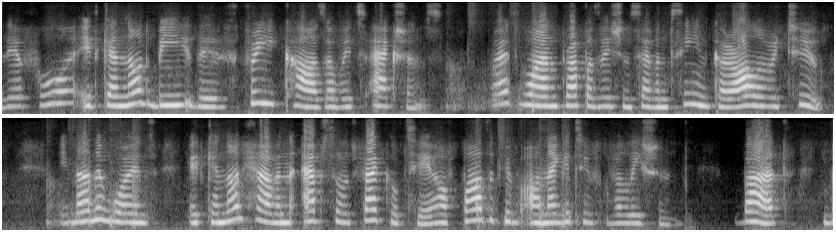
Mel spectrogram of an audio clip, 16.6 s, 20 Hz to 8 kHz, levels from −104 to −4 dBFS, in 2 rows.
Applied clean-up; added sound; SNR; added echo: neural separator model SepFormer DNS4.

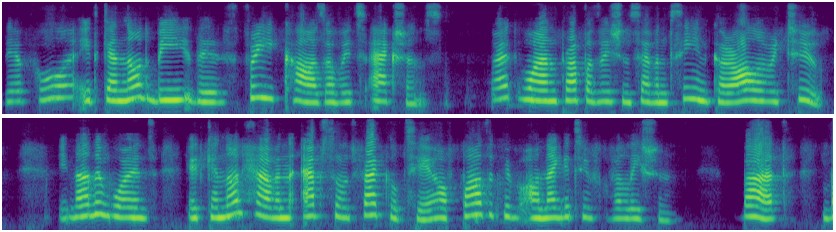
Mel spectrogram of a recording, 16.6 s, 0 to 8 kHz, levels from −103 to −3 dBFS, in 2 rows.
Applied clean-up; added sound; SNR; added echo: neural mask model DeepFilterNet 3.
